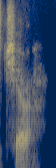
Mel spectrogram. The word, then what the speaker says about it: Cerra: How do you say Sarah? I've never heard anyone else call him Sarah before. – The word is C-E-R-R-A. – But everyone says Chera. – I don't care. This is English, not make shit up week.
